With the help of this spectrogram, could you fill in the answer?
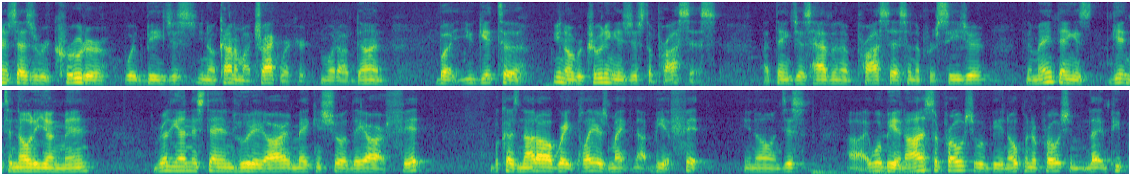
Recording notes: Airing the full press conference.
